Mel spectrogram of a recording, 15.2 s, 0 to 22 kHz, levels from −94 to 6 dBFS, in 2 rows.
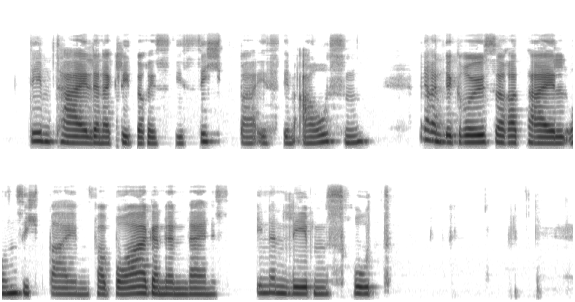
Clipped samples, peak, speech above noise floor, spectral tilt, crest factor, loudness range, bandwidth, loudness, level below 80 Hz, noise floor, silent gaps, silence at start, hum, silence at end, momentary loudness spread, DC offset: under 0.1%; 0 dBFS; 54 dB; -6.5 dB/octave; 20 dB; 8 LU; 8.8 kHz; -19 LUFS; -74 dBFS; -72 dBFS; none; 0.4 s; none; 2.45 s; 14 LU; under 0.1%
